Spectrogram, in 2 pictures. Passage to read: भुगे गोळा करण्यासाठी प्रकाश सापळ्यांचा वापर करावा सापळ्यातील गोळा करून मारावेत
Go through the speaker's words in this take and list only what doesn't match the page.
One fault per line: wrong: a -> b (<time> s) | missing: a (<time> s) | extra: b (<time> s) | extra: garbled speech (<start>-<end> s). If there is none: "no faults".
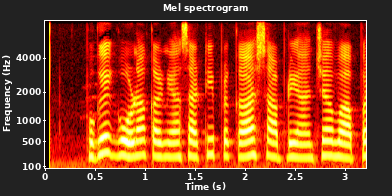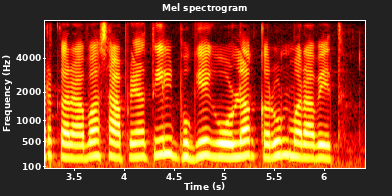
extra: भुगे (4.6 s)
